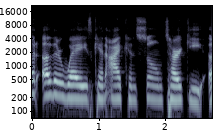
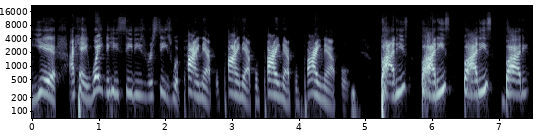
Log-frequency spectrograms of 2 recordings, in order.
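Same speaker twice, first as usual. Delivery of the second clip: higher, louder gleeful repetition; happy, retold excitement; 5 semitones higher, 5 dB louder than usual. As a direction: act out giddy delight, hammering the repeated words. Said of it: "I was happy. I was like".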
